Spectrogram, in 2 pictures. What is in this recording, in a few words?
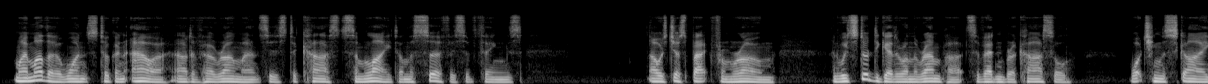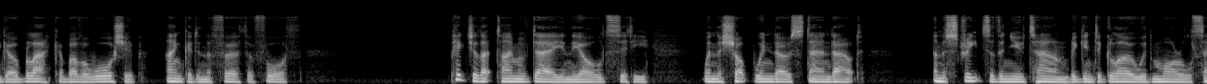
narration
